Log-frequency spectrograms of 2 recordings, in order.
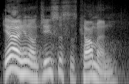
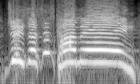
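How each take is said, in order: First: Bored shrug. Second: Shrieking high and loud with joy; Elf-style squeal. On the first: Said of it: "and we're like". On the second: Elf shouting that Santa is coming, shrill glee. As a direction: squeal like a kid at Christmas. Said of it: "He's like". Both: Retold or imitated.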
